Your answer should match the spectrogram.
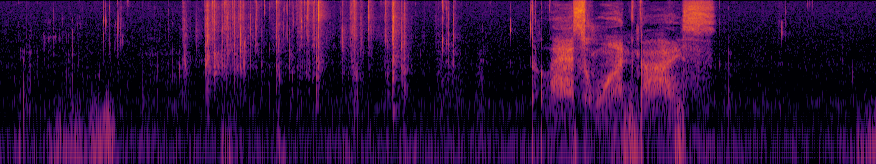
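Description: Close crinkling and clicking as a gummy pizza candy is handled, then a louder, brief stretch of voice about five seconds in.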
